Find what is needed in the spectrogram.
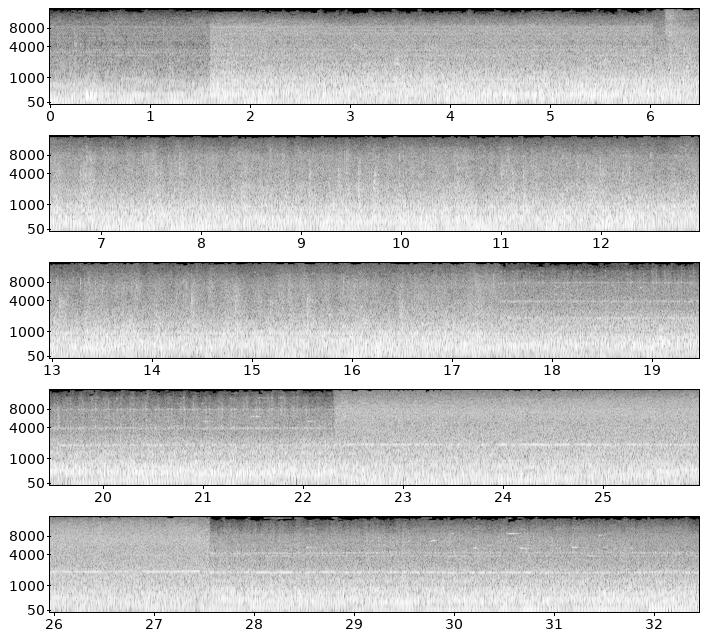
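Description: Sugar mill machinery running: a steady low hum under dense mechanical noise, its character changing abruptly several times.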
